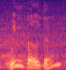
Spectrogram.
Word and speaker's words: Wimbledon: 4 US Open, 2 Wimbledon, je prononce à l'anglaise. Vous savez que nous, on aurait dit Wimbledon, mais bon, Wimbledon.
